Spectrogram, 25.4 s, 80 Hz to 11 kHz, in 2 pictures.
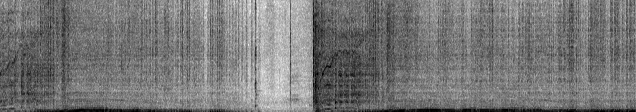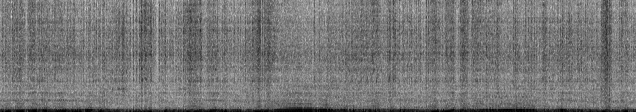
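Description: A Mazda RX-7 FC rotary engine runs rough and lumpy, struggling to hold idle with uneven revving surges, loud and close; it cuts out briefly for about a second before catching again and carrying on unsteadily.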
